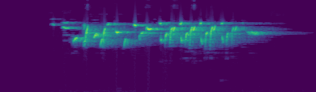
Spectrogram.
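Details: Wakr Touzgha goldfinch song used to train young goldfinches and hybrids: one continuous two-second burst of rapid, high, jangling twitters and trills, bright and dense, with silence around it.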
